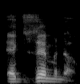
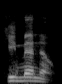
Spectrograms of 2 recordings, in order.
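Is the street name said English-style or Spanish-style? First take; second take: English-style; Spanish-style. First: The name is said in a local English style. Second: The name is said in a Spanish style. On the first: This is how everyone in the city says it. The speaker calls it wrong. "they pronounce it Eximino, and that's incorrect" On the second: This is the original way the name is meant. The speaker calls it right. "the way you should say it is Jimeno"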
